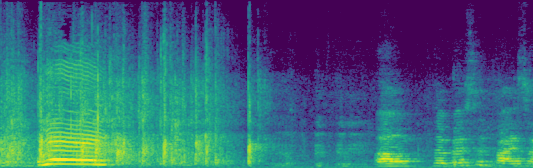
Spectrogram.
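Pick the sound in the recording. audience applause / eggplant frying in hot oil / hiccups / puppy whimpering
audience applause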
